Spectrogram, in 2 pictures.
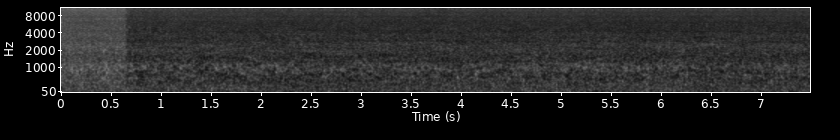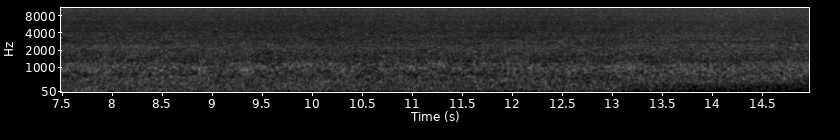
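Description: Steady rush of water from a fast-flowing mountain stream and waterfall. It jumps louder about a second in, and a low rumble joins it near the end.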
